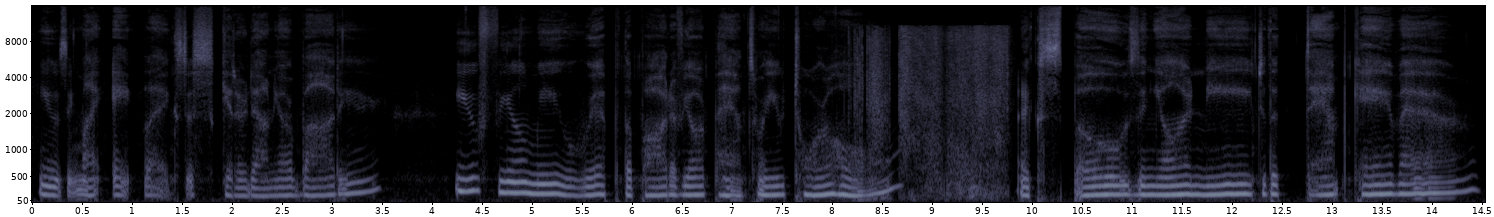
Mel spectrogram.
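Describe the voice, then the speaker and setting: A woman playing a friendly, flirty, lonely spider woman in an intimate comfort roleplay, murmuring softly and soothingly with teasing endearments. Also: low voice, steady tone, takes it slowly, creaky, a little hiss or hum, exaggerated voice. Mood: caring, curious.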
